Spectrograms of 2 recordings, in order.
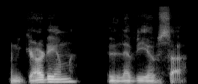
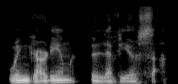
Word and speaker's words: Wingardium Leviosa: Wingardium Leviosa, he shouted, waving his long arms like a windmill. You're saying it wrong. Harry heard Hermione snap. It's Wingardium Leviosa. Make the gar nice and long.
